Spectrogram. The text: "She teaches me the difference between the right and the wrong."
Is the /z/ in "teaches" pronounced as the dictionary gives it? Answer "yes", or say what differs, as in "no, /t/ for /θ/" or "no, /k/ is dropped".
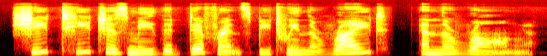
yes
